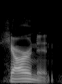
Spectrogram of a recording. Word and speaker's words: Hjarnan: Hjarnan is how you say that.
